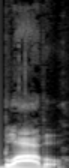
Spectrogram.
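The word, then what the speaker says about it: Blytheville: They had met when he was in the Air Force in this town called Bllyville, Arkansas. It's pronounced Blavl if you're from there.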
